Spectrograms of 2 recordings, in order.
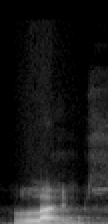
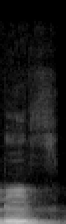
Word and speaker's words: live: লিভ আর লাইভ বানান spelling একই, কিন্তু শুধুমাত্র উচ্চারণের কারণে তার অর্থ আলাদা হয়ে যাচ্ছে। অর্থাৎ আপনি সরাসরি যেটা দেখে থাকেন তখন সেটাকে বলেন আপনি লাইভ, আর পাস করা বোঝাতে আমরা মূলত বলি লিভ।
